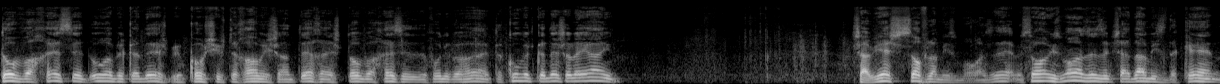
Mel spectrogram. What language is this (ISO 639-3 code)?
heb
